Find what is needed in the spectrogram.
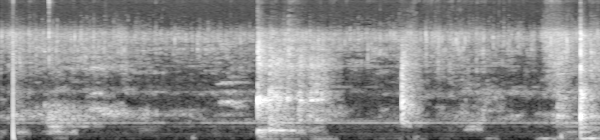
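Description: Sliced tomatoes going into a metal cooking pot of meat and peppers: a few sudden knocks and soft wet sounds, one near the start, a louder one about two and a half seconds in and another about four seconds in.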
